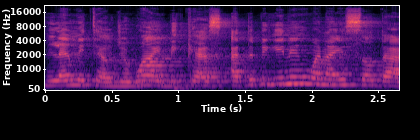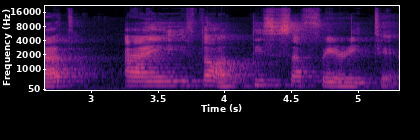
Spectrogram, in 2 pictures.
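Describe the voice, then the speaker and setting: With a Mexican accent, a woman at a fairly high pitch speaks at a moderate pace with ordinary pitch variation, and audible room echo surrounds her. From Mexico. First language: Spanish. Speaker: storyteller, ESL educator. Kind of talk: live storytelling. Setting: stage with audience.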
